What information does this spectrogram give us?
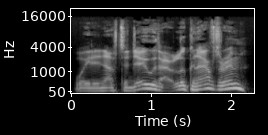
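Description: A man's voice: on the low side, normal speed, a bit bright, dry recording, clean studio sound, natural voice. Man voicing a wary, grumbling rustic police constable. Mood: aggrieved. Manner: uneducated dialect phrasing, aggrieved.

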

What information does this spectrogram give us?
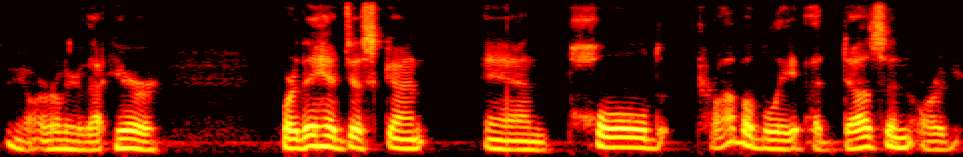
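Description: A man's voice: mid-range voice, creaky, mellow, slightly rough. A man hosting a podcast, asking questions and chiming in while he is losing his voice. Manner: conversational, asks questions, interjects often. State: losing his voice, clearing throat. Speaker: podcast host. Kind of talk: casual podcast chat. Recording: dull lo-fi sound.

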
